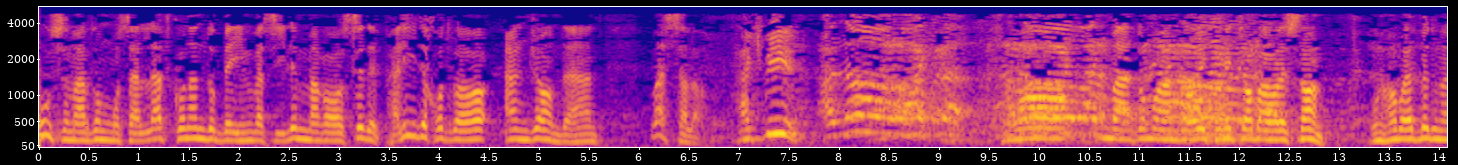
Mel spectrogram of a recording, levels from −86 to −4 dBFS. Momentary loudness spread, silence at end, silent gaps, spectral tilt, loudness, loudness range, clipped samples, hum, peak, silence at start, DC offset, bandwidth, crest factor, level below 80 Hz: 12 LU; 0 s; none; -8.5 dB/octave; -18 LUFS; 6 LU; under 0.1%; none; -2 dBFS; 0 s; under 0.1%; 5 kHz; 16 dB; -52 dBFS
